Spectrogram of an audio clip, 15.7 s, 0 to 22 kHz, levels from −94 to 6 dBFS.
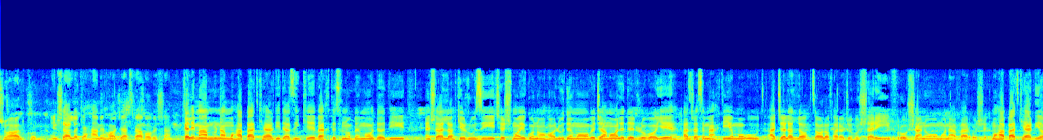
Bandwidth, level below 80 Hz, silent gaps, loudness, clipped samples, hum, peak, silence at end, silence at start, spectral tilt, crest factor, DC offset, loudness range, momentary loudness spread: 11.5 kHz; -54 dBFS; none; -22 LUFS; under 0.1%; none; -6 dBFS; 0 s; 0 s; -5 dB/octave; 16 dB; under 0.1%; 2 LU; 5 LU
